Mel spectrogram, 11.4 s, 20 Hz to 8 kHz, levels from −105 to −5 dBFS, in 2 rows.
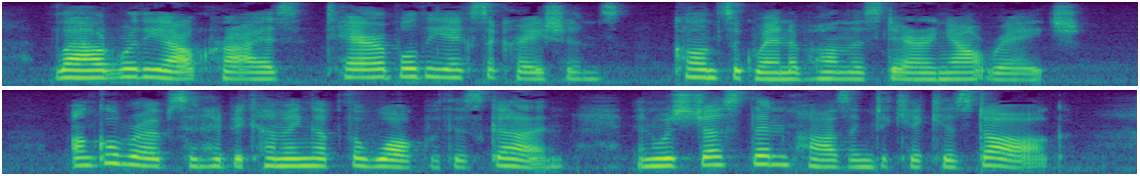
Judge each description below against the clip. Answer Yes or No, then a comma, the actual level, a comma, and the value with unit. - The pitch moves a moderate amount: Yes, average, 3.5 semitones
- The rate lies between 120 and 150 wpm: No, average, 170 wpm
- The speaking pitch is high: Yes, high, 215 Hz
